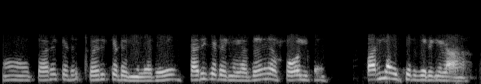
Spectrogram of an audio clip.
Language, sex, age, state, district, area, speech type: Tamil, female, 60+, Tamil Nadu, Perambalur, rural, conversation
